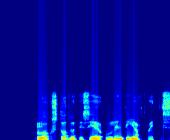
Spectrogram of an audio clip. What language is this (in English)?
Icelandic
